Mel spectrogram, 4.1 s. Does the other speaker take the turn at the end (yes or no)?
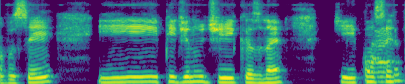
no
